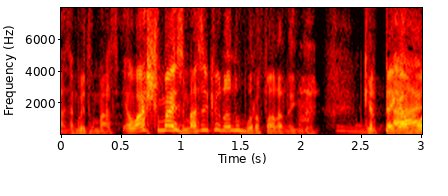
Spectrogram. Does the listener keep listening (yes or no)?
yes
